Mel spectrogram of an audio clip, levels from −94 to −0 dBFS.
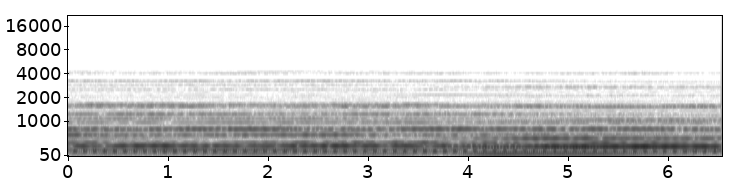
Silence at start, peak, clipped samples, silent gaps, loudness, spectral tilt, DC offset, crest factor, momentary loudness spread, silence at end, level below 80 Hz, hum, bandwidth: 0 s; -12 dBFS; under 0.1%; none; -27 LUFS; -13 dB/octave; under 0.1%; 14 dB; 8 LU; 0 s; -64 dBFS; none; 3.4 kHz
